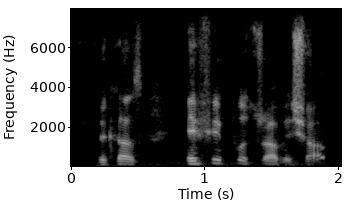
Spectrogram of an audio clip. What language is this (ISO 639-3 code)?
eng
